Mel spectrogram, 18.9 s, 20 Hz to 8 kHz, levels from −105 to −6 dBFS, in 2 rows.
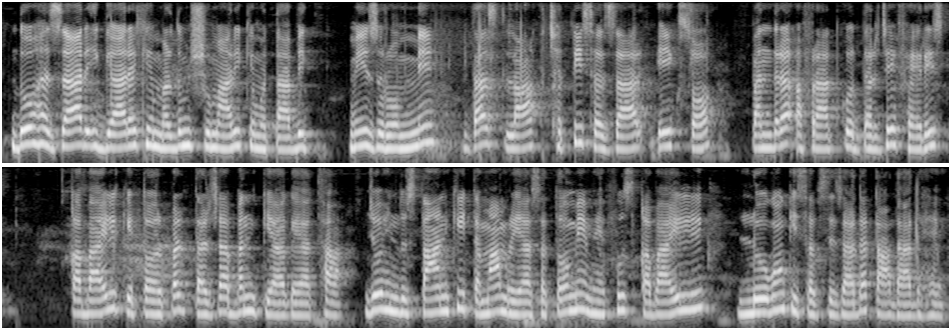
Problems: constant background noise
